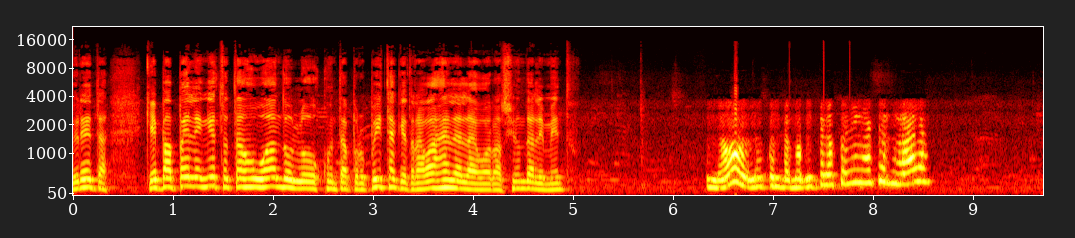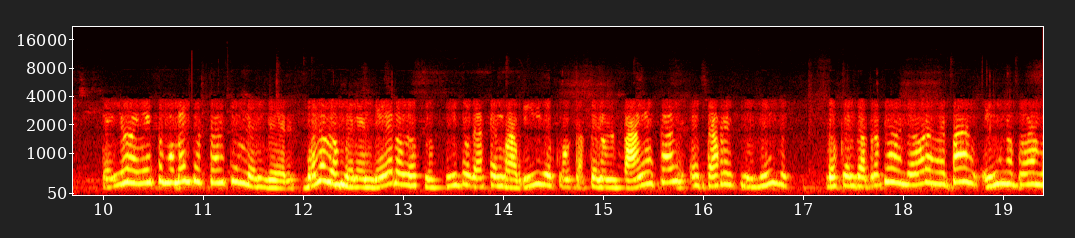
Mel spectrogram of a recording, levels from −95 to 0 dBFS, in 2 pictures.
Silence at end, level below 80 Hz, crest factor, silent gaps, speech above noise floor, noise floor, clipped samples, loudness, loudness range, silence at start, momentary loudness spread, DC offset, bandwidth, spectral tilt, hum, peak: 0 s; -66 dBFS; 18 dB; none; 34 dB; -52 dBFS; under 0.1%; -18 LUFS; 3 LU; 0 s; 9 LU; under 0.1%; 11.5 kHz; -7 dB/octave; none; 0 dBFS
